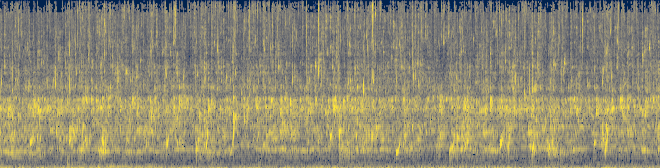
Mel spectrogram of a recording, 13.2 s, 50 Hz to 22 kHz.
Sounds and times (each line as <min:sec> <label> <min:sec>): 0:00.0 water is quietly flowing 0:13.2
